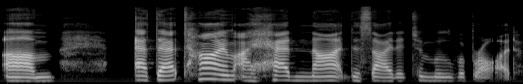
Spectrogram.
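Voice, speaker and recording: A middle-aged woman with an American accent talks in a slightly low voice at a very unhurried pace. She sounds close and dry, with no room around her. Her delivery is casual, reflective personal storytelling. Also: fairly even intonation, bright, forceful tone, smooth, no echo. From United States. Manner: reflective, conversational. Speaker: blogger on expat life and personal finance.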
